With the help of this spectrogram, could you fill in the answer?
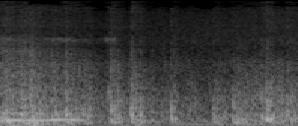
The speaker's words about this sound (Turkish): Aa, Yağmur yeniden başladı. Islanacağız.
